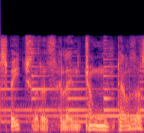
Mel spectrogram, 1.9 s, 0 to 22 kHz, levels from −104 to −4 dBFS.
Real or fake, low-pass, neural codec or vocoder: real; 7.2 kHz; none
